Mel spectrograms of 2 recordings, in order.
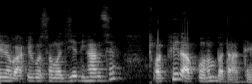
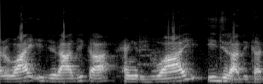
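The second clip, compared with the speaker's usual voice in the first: why is Radhika hungry said very slowly; slow dictation; 2 semitones lower, much slower than usual. Shown as a demonstration. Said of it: "Radhika भूखी क्यों है?". (धीरे-धीरे बोलना)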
